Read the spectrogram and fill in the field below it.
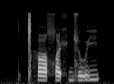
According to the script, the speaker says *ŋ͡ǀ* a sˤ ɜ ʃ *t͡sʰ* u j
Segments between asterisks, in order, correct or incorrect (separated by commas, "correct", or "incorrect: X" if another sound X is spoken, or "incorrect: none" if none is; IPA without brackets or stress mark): incorrect: ǀʰ, incorrect: d͡z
